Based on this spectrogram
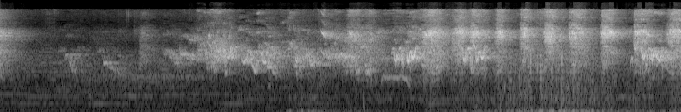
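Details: Budgies start quietly with a few thin chirps, then build into a loud stream of high, rasping, twittering notes that grows steadily busier.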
